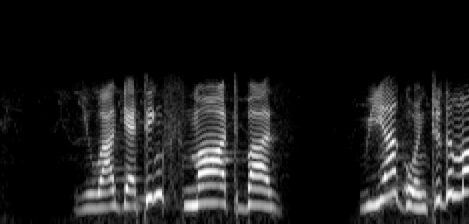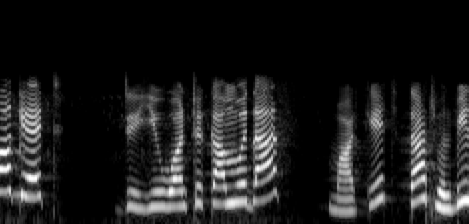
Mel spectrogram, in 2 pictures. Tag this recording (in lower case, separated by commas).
speech, music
